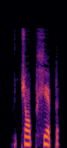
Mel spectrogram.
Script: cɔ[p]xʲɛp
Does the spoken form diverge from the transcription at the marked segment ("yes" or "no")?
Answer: no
